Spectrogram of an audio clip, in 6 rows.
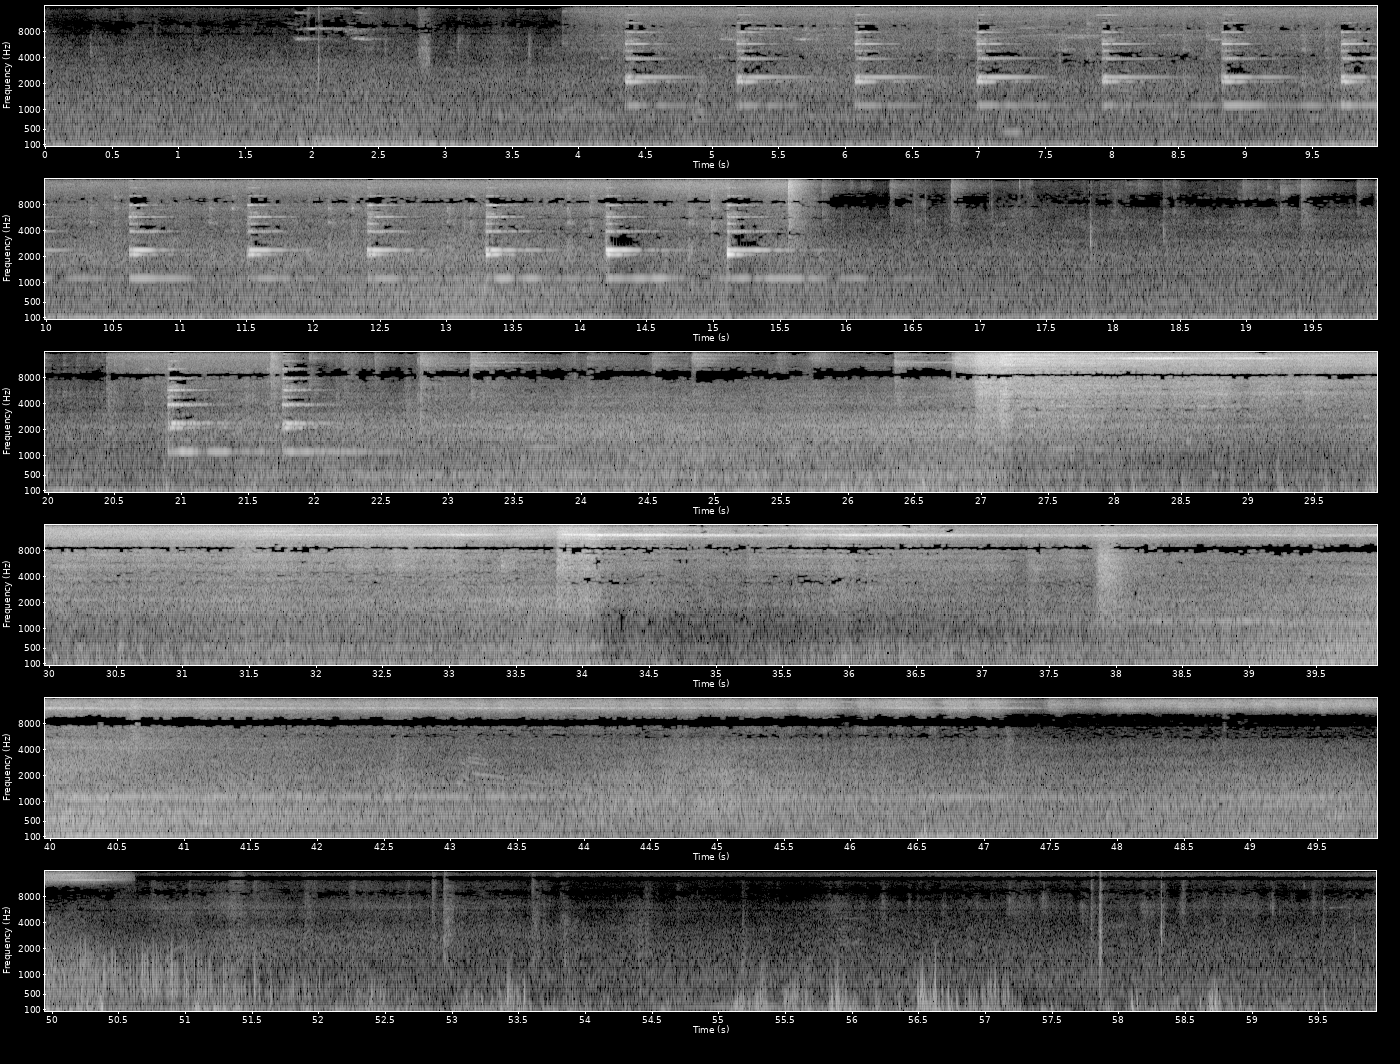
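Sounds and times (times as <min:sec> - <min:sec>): train wheels rumbling on rail: 0:00.0 - 0:59.9
high-pitched metallic squeal: 0:45.5 - 0:50.3.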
